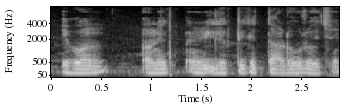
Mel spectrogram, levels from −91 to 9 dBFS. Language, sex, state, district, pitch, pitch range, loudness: Bengali, male, West Bengal, Jalpaiguri, 125 Hz, 120-140 Hz, -17 LUFS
